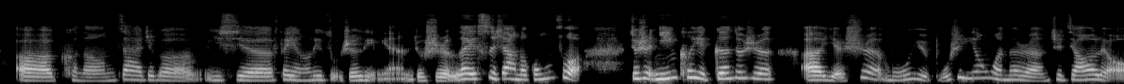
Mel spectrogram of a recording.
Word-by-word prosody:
呃， 175 -1 +3
可 195 +3 -13
能 170 0 -8
在 215 0 -3
这 200 0 -6
个 180 - -4
一 195 - -9
些 190 -2 -1
非 215 +3 -3
盈 185 -2 -5
利 205 0 -3
组 195 - -9
织 185 +1 0
里 195 -1 -2
面 245 0 -7
就 175 -5 -3
是 175 -1 +1
类 245 +1 +5
似 270 +2 -1
这 265 - +3
样 250 -2 +3
的 225 - +2
工 235 +5 -1
作。 315 0 +4 0.5
就 270 - +4
是 275 -1 +3
您 255 +6 +6
可 320 0 +2
以 280 -6 +4
跟 265 +4 +3
就 290 0 -1
是 255 -4 0 0.3
呃， 205 0 +8
也 175 -4 0
是 255 - -4
母 200 +2 -7
语 235 -6 -4
不 - - -9
是 320 +9 -3
英 295 0 -6
文 240 -6 -3
的 215 0 -3
人 170 -4 -2
去 220 +1 -7
交 210 +2 +1
流， 230 +8 0
215 Hz, 245 characters per minute, -22 LUFS, 190-255 Hz, 0.5 s, 呃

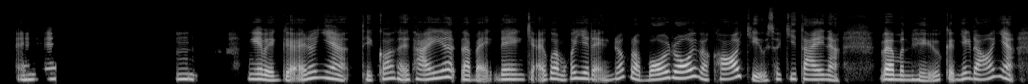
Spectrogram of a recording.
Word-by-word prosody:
À! 230 +2 -3 1.2
Ừm. 245 0 -1 0.6
Nghe 245 -1 +2
bạn 200 -1 +2
kể - - +1
đó - - +3
nha, 270 -9 +1
thì 210 - -4
có 255 +6 -1
thể 225 -4 -1
thấy 245 +5 +1
á 340 0 +3
là 215 - +2
bạn - - -2
đang 230 -1 0
trải - - -3
qua 260 -2 +3
một 210 - -3
cái 280 +1 +1
giai 270 -1 +2
đoạn 200 - -3
rất 300 +4 -4
là 250 - +3
bối 225 +8 +3
rối 305 +5 +5
và 240 - 0
khó 255 +8 +3
chịu 360 - -3
sau 235 +5 -6
chia 250 +1 -4
tay 225 -2 +1
nè. 210 -3 -1 0.4
Và 235 0 +7
mình 215 -1 -1
hiểu 200 -1 -2
cảm - - -1
giác 265 +2 0
đó 250 +1 0
nha, 310 -7 0
245 Hz, 230 wpm, -21 LUFS, 220-275 Hz, 1.2 s, Và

